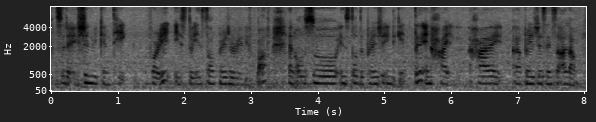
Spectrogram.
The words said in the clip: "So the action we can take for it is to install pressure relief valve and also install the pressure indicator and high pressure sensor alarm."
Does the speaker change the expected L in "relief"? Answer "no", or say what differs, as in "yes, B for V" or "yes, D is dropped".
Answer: yes, W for L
